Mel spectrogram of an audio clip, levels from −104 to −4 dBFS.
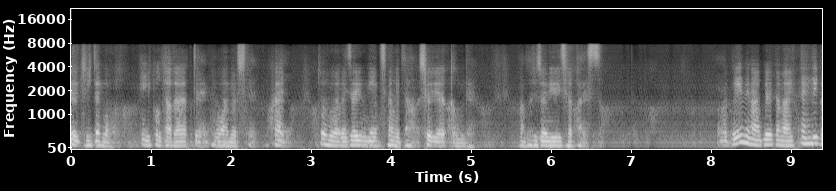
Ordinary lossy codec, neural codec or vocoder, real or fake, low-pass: none; codec, 16 kHz, 0.5 kbps, FreqCodec, smaller model; fake; none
